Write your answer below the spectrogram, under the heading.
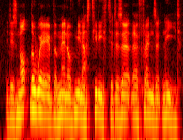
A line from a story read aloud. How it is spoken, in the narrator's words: he said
